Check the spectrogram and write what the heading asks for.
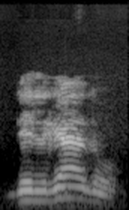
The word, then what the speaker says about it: delgado: delgado, Yeah, this is also the hard G.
